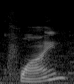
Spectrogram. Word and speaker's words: quine: It is pronounced quine.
